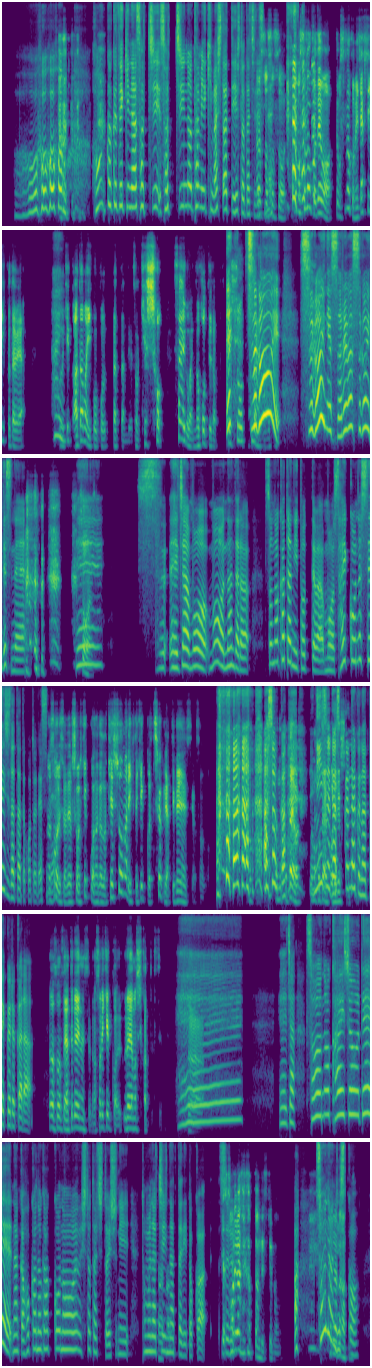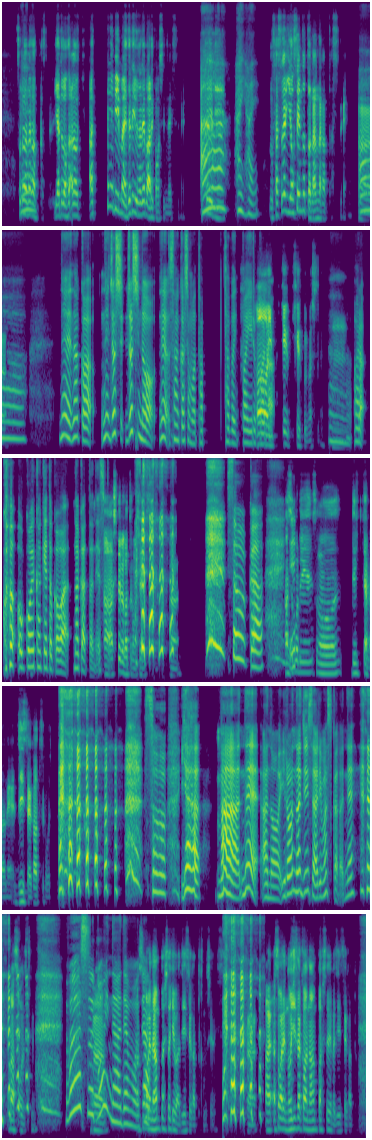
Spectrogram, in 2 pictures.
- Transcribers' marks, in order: chuckle; laugh; laugh; laugh; laugh; laugh; laugh; laugh; laugh
- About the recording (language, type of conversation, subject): Japanese, podcast, ライブやコンサートで最も印象に残っている出来事は何ですか？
